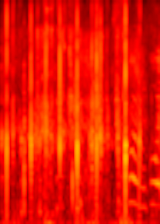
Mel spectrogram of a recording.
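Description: Irregular clicks and light knocks from walking: footsteps and a handheld camera being jostled.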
